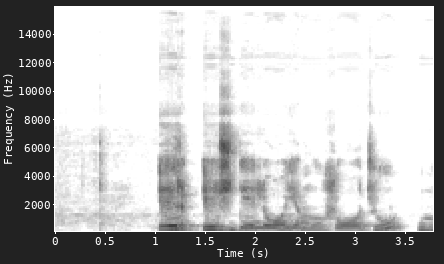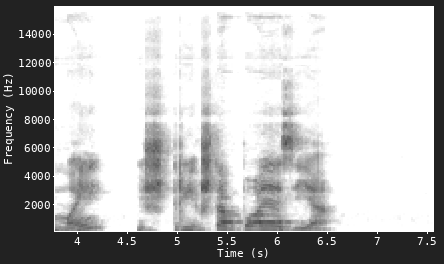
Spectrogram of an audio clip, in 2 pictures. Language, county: Lithuanian, Kaunas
